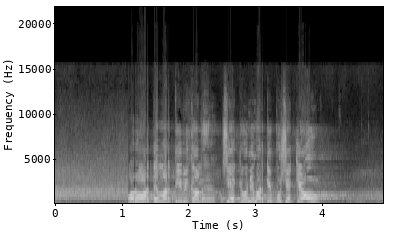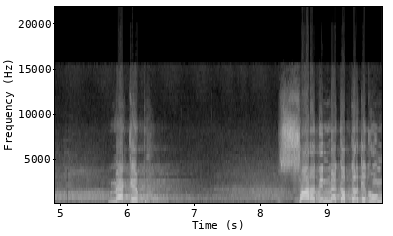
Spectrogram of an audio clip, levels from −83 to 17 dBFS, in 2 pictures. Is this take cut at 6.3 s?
no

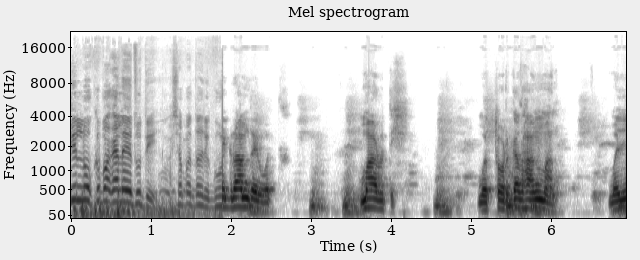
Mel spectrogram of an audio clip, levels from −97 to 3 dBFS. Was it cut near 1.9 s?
yes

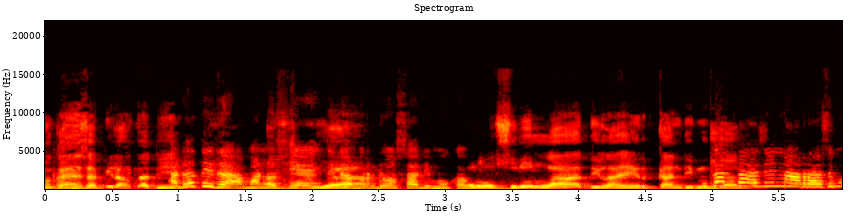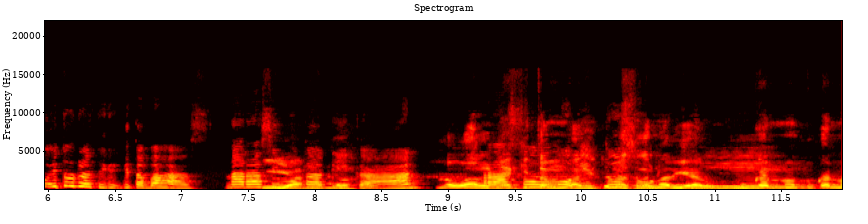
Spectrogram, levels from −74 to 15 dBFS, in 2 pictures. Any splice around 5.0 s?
yes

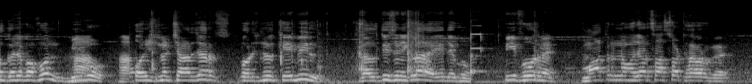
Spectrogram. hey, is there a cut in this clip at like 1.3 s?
yes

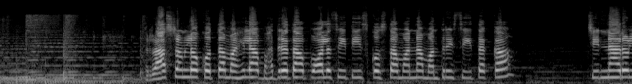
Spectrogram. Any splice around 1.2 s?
yes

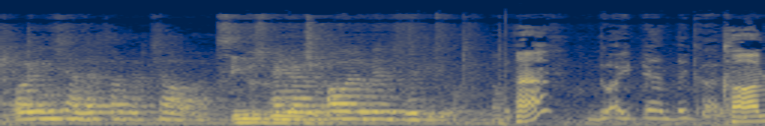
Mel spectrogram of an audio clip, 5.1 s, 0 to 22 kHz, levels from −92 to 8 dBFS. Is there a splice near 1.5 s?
no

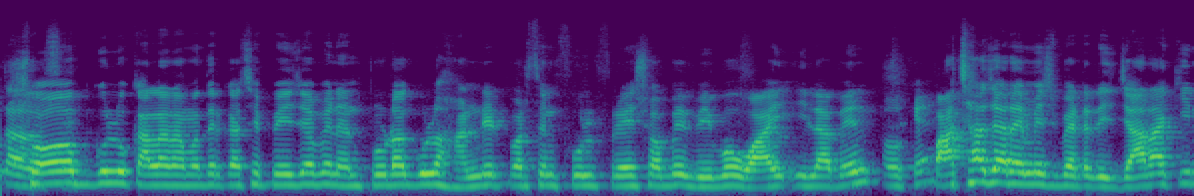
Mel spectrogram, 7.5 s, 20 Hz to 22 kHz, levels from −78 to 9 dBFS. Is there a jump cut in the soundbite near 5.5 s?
no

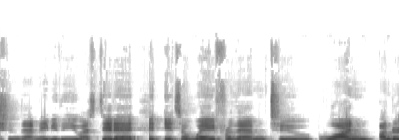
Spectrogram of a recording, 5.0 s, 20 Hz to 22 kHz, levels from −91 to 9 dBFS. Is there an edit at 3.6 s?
no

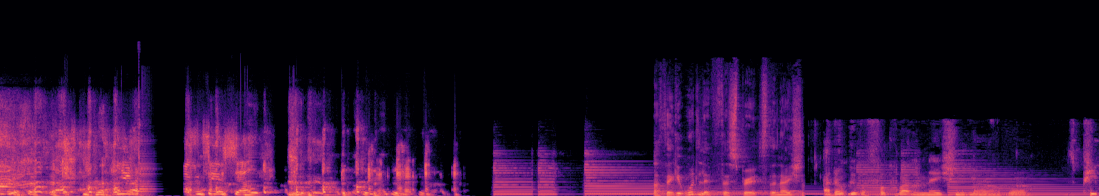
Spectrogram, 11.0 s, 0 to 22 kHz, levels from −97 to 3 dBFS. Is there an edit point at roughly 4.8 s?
yes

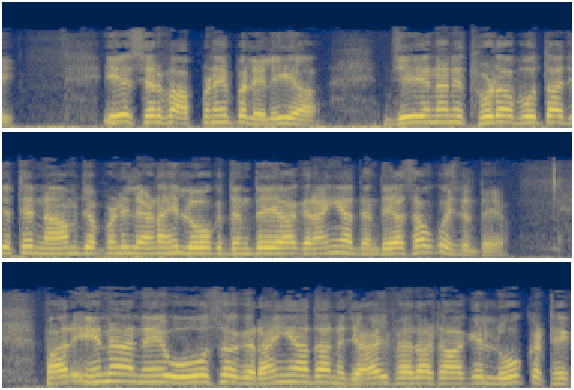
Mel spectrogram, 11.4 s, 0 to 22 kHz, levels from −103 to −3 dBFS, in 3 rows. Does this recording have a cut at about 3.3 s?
no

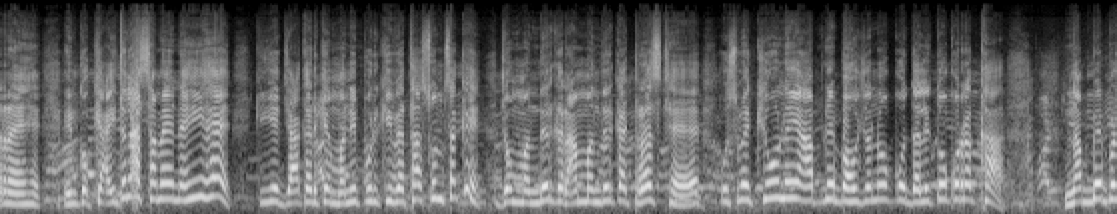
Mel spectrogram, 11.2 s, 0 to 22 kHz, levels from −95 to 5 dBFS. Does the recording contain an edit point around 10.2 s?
yes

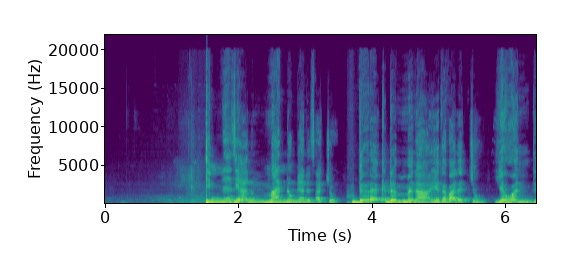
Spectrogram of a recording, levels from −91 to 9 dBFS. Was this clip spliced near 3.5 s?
yes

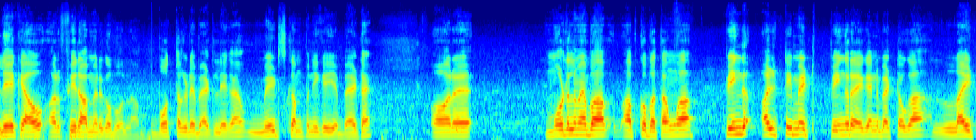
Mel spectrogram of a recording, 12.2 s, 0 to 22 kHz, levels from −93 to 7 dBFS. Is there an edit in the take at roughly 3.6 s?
no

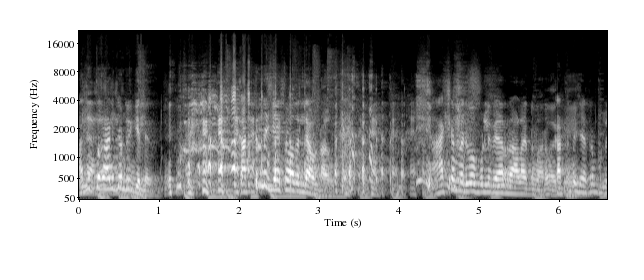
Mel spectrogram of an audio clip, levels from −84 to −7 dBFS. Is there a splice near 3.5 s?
no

